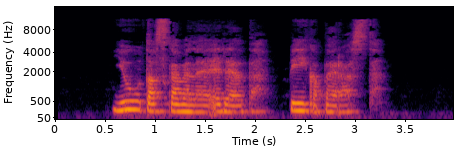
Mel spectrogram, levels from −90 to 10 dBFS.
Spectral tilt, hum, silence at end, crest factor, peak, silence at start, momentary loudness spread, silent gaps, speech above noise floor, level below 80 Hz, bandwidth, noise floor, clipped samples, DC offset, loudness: -5.5 dB/octave; none; 0.7 s; 18 dB; -4 dBFS; 0.6 s; 12 LU; none; 46 dB; -58 dBFS; 11.5 kHz; -68 dBFS; under 0.1%; under 0.1%; -22 LUFS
